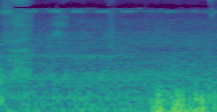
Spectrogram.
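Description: Quiet outdoor background with no clear foreground sound, then a short low rumble on the microphone about a second and a half in.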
